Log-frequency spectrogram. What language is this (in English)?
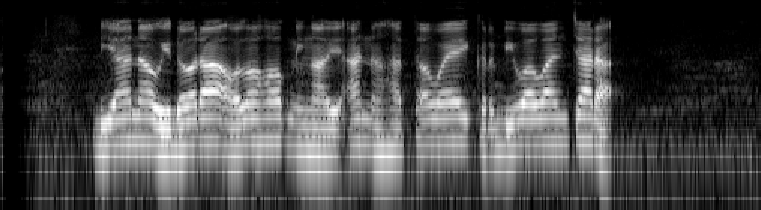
Sundanese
